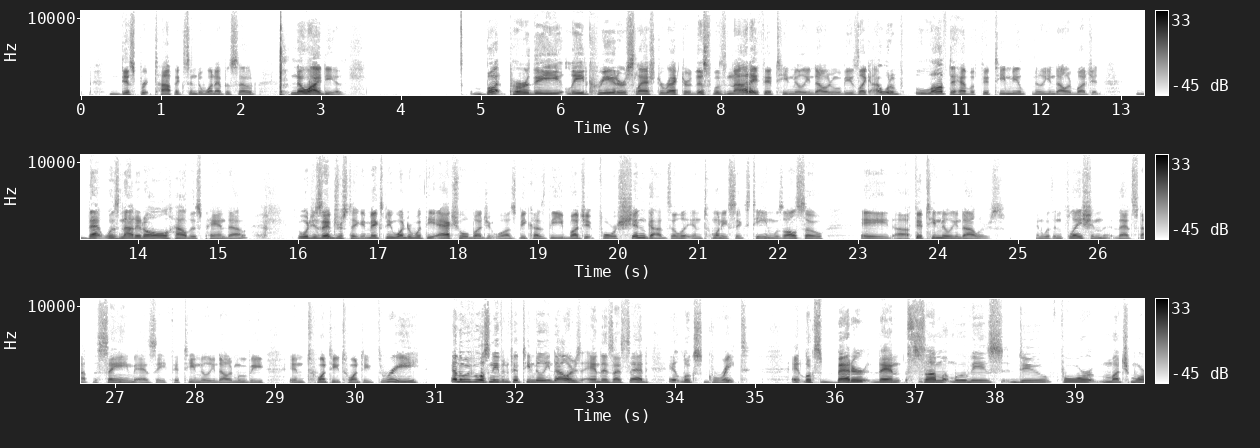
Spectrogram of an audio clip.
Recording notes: A quick and dirty episode that I recorded in my car.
